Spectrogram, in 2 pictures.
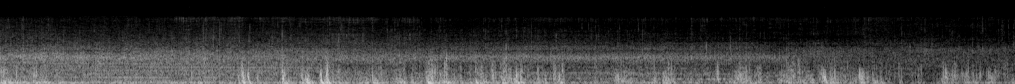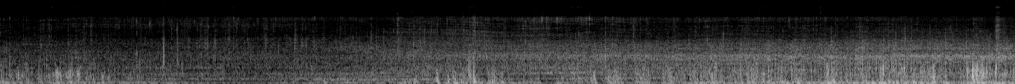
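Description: An electric unicycle whines steadily as it rolls along.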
